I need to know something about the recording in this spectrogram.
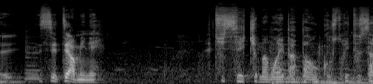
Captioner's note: sighing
